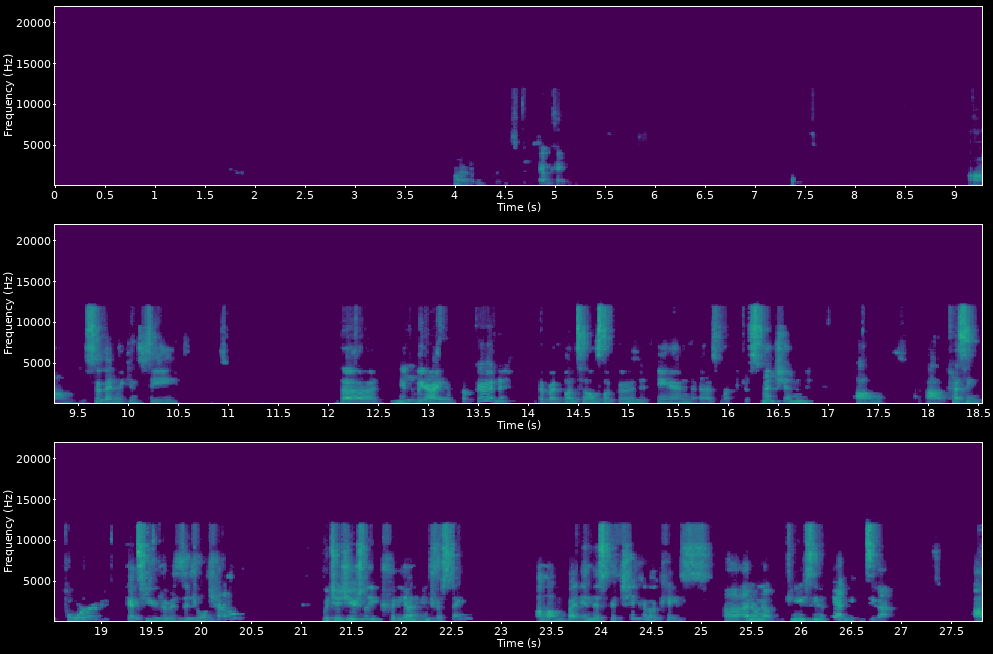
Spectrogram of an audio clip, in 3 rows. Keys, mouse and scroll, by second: 1.7 click, 2.2 click, 3.5 click, 4.6 click, 5.5 click, 6.8-8.4 drag, 16.5-17.3 scroll down 1, 16.9 click, 19.1-19.4 drag, 23.1 click.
